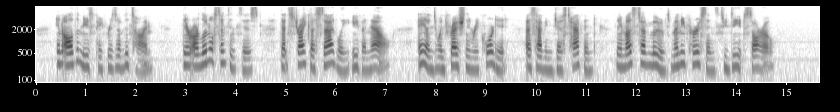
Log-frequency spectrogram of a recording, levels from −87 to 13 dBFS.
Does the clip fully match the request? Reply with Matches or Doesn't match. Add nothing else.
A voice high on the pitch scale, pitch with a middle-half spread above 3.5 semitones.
Matches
